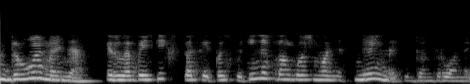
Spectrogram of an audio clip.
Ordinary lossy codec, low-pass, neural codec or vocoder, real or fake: AAC, 16 kbps; 7.2 kHz; codec, 32 kHz, 1.9 kbps, SNAC; fake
